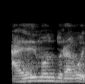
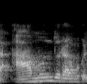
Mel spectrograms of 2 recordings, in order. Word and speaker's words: almond: ALMOND 해서 이거를 알몬드라고 읽지 마시고 L이 묵음입니다. 그래서 아몬드라고 읽으셔야 됩니다. 긴 발음으로 아몬드.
